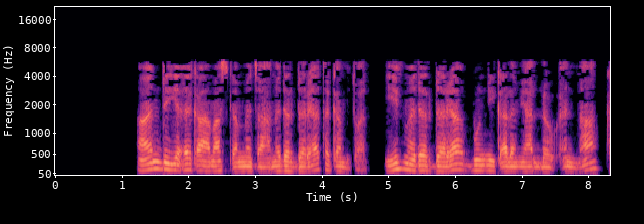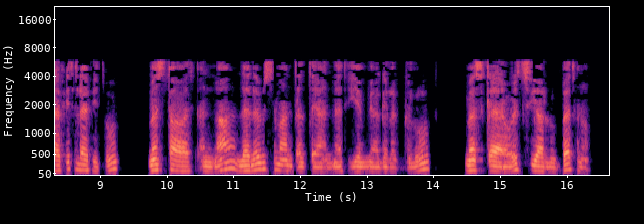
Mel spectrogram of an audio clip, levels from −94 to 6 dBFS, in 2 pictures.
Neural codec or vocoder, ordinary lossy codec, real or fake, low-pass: vocoder, 22.05 kHz, 80 mel bands, WaveNeXt; MP3, 24 kbps; fake; 7.2 kHz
